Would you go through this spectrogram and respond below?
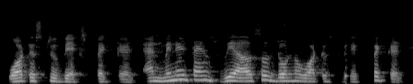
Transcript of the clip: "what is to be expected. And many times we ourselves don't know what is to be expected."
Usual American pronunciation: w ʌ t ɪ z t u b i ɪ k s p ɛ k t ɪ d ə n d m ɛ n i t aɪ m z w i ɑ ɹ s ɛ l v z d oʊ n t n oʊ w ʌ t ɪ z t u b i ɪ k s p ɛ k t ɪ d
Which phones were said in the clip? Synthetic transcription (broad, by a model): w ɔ t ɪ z t u b i ɪ k s p ɛ k t ɪ d ə n d m ɛ n i t aɪ m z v i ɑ l s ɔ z d oʊ n t n oʊ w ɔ t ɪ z t u b i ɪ k s p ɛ k t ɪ d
